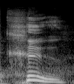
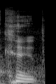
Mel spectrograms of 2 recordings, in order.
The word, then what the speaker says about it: coup: that would be a coup you BL not a coupe the the p is silent so for those keeping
